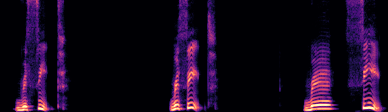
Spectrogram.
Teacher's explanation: There is a P in the spelling of this word, but we do not pronounce it.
